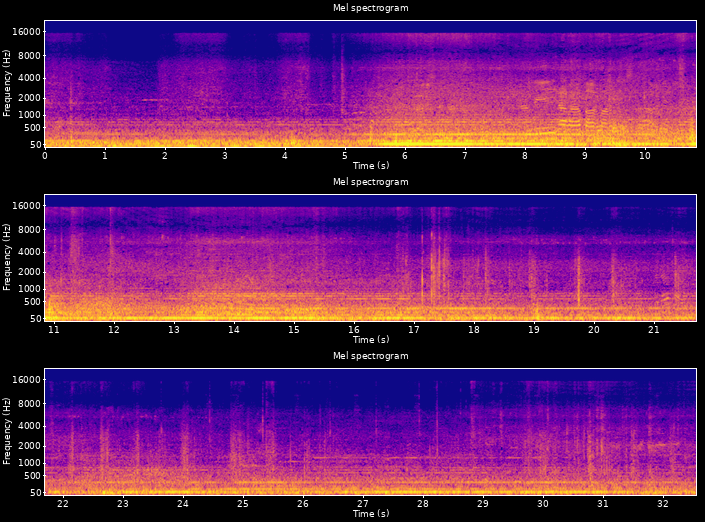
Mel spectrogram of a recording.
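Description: A steady low rumble with a faint steady hum, louder from about six seconds in, with faint voices in the background.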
